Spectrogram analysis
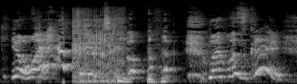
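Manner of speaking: high, loud, cracking up; laughing disbelief. Retold or imitated. Storyteller re-enacting her shock at how fast it ended, laughing. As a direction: ask it through laughter, incredulous.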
